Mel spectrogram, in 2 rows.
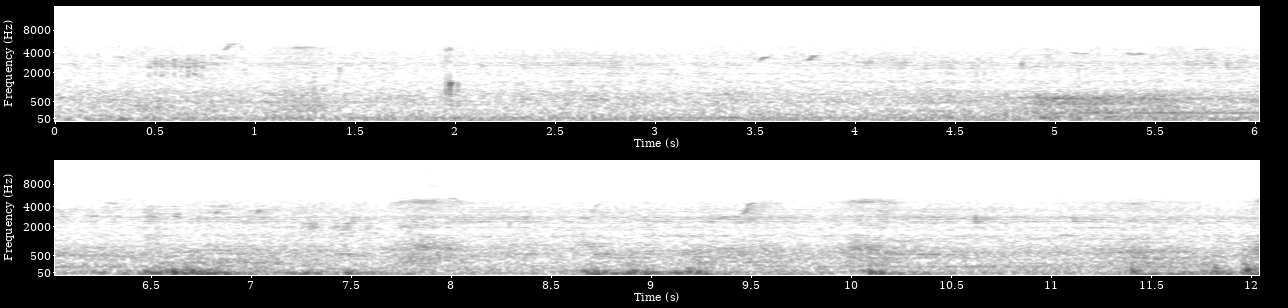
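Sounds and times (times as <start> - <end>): faint outdoor background noise: 0.0 - 12.0
faint bird chirps: 0.2 - 2.2.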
